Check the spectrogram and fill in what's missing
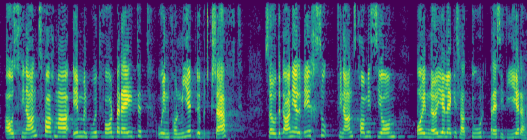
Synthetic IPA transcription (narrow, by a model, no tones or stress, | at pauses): ʔɑlsfinɑnt͡sfɑχmɑːʔɪmːəɾɡuətfoːɾbɛɾɛɪtətuɪnfɔɾmiətʏbəɾtkʃæft | sœld̪əɾdɑnjɛlbɪχsl̩finɑnt͡skʰɔmisjoːnɔɪnœʏəlɛɡislɑt̪uːɾpɾɛsidiəɾə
